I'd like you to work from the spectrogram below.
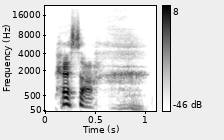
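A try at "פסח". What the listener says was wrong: Ch. Yeah, you need the ch.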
